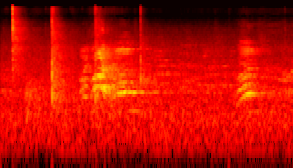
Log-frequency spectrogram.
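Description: Two sharp clacks of steel sidesword trainers striking, about half a second apart, followed by a man's shout lasting under a second and a short call near the end.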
